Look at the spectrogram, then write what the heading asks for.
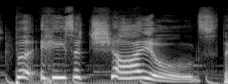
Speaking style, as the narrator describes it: they squealed

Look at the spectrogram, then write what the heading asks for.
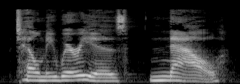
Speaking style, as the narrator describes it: he yelled at Dale Sumner

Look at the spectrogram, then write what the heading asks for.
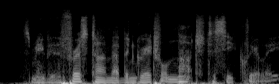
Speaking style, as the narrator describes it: Haddox muttered

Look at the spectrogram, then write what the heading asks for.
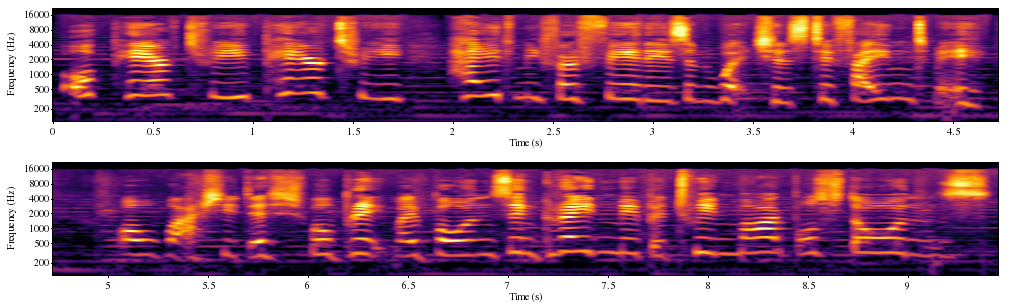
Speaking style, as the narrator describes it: Mary cried

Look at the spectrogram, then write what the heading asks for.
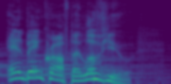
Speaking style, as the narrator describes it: he yells out

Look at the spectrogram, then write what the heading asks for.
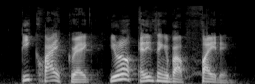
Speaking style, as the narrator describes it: snapped

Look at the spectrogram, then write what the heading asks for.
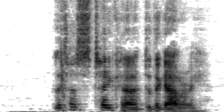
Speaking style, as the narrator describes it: murmured the mother of this son who was thus dead and alive

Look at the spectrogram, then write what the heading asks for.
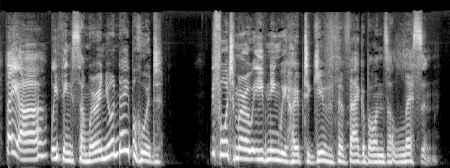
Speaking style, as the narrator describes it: concluded the sergeant cheerfully

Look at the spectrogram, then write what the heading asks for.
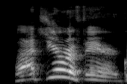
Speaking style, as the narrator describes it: growled the bandit

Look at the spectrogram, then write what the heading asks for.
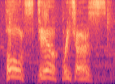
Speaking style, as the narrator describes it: grave knight, who snarls

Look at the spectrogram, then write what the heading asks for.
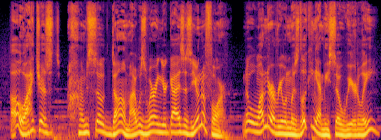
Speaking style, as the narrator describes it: Me, starting to laugh, said

